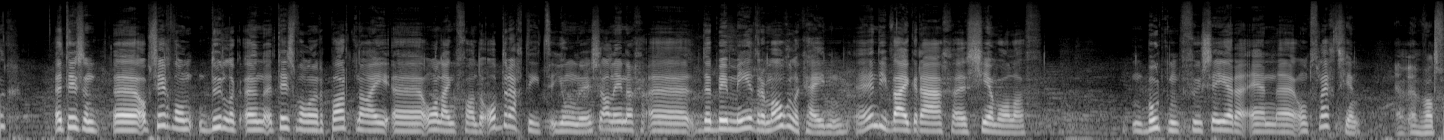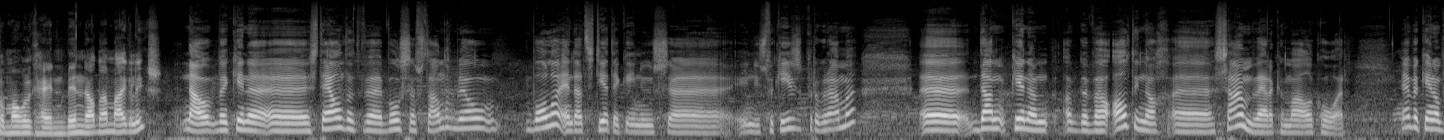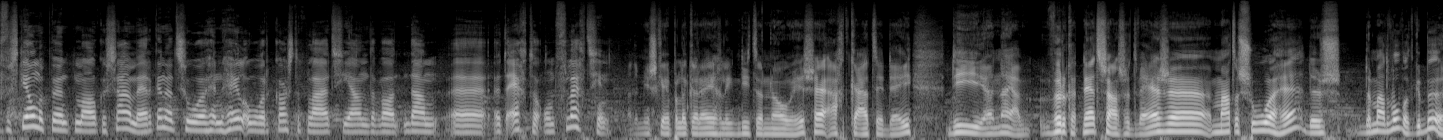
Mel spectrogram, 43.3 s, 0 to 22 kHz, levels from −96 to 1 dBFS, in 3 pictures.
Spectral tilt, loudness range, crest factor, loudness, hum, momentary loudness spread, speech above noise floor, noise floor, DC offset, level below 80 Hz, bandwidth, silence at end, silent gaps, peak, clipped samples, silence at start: -6 dB/octave; 5 LU; 20 dB; -24 LUFS; none; 10 LU; 23 dB; -47 dBFS; under 0.1%; -56 dBFS; 16 kHz; 0 s; none; -6 dBFS; under 0.1%; 0 s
